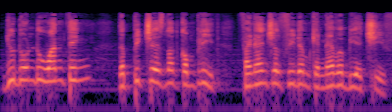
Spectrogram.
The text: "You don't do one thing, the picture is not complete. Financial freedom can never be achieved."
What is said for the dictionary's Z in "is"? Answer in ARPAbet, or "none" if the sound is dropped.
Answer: S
